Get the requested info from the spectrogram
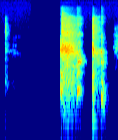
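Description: A woman coughing twice in quick succession, starting a little over a second in.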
